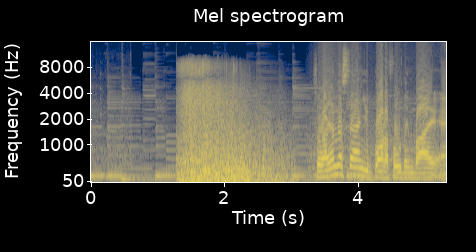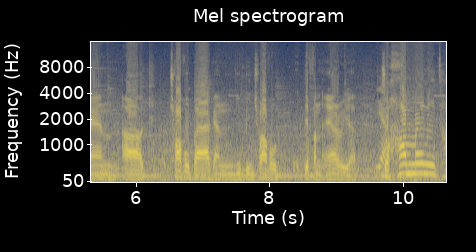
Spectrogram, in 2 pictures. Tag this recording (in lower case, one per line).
music
speech
explosion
